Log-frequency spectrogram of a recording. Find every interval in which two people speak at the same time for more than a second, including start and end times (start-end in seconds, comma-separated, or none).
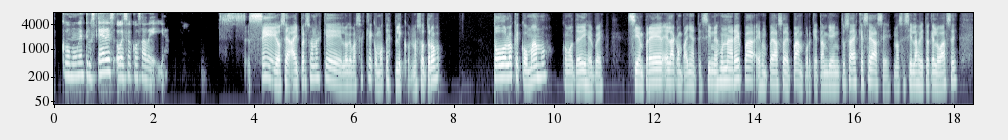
none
